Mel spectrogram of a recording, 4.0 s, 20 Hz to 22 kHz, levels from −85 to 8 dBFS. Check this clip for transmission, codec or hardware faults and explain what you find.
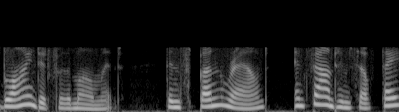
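No transmission, codec or hardware faults can be heard in this speech clip. It has the narrow sound of G.711 telephone coding, with nothing above 4 kHz and only a faint quantisation hiss riding under the speech, which fits A-law at 64 kbps.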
